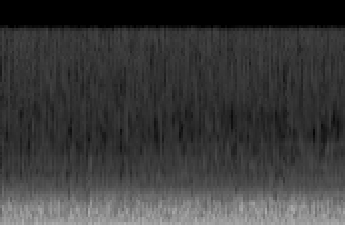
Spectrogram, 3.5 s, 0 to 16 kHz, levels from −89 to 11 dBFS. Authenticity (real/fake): fake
